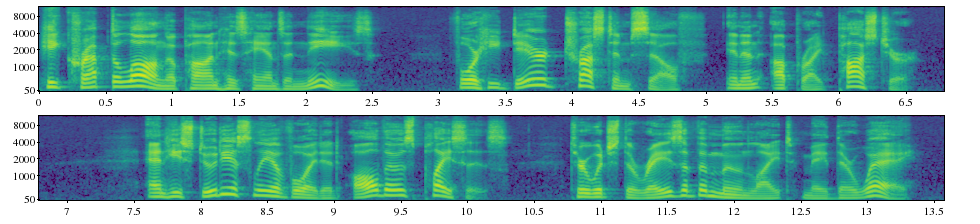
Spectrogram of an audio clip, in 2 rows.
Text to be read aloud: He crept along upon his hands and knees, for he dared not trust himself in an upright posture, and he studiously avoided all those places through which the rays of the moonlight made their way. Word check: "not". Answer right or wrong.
wrong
